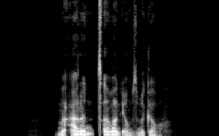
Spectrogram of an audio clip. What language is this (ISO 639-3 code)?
tir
